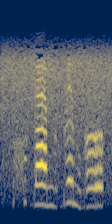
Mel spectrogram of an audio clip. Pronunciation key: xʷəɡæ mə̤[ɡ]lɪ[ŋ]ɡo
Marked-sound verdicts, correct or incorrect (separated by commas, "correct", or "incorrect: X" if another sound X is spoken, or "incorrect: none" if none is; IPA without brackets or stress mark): correct, incorrect: m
